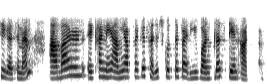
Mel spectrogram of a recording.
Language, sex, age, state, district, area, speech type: Bengali, female, 18-30, West Bengal, Paschim Bardhaman, rural, conversation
